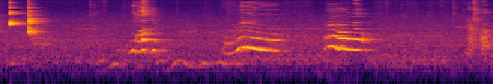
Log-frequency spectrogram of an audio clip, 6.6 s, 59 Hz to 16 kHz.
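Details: Pet Congo African grey parrot, 1.5 years old, indoors, making varied sounds: a sharp click, then several drawn-out nasal, rising-and-falling calls like a squeaky whine, with soft low murmurs between them.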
